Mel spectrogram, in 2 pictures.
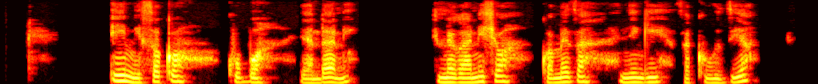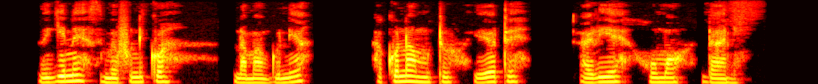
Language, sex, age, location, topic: Swahili, male, 50+, Nairobi, finance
